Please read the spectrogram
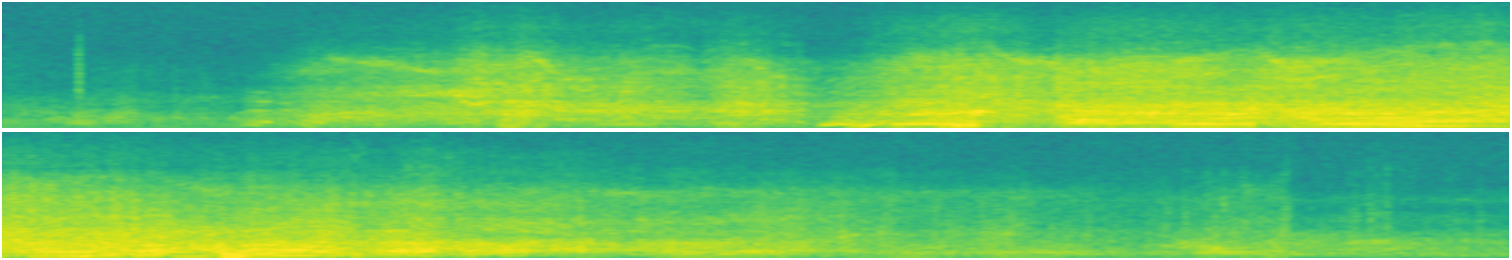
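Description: Rally car driving past at speed on a snowy stage: the engine revs rise and fall as the driver works the throttle, growing loud as the car passes close about halfway through and fading afterwards, under a loud rushing noise.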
